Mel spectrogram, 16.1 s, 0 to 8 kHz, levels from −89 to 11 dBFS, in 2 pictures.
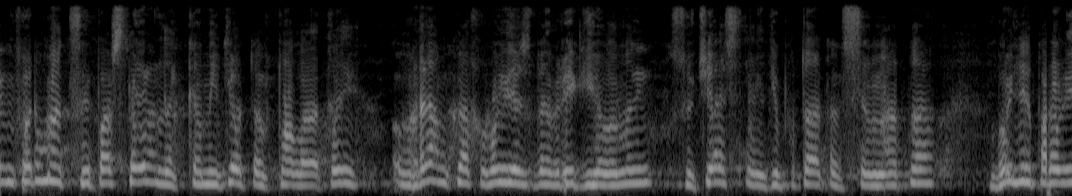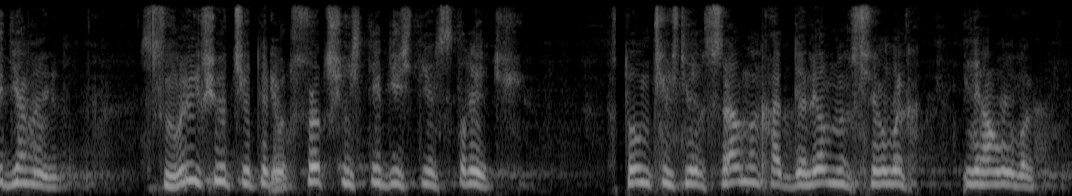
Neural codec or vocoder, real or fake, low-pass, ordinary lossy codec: codec, 24 kHz, 1.5 kbps, HILCodec; fake; 7.2 kHz; none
